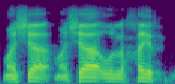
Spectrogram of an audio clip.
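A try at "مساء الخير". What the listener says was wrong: oh itu masa bukan shin tapi sa. Ya, bukan masya tapi masa ul khair.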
